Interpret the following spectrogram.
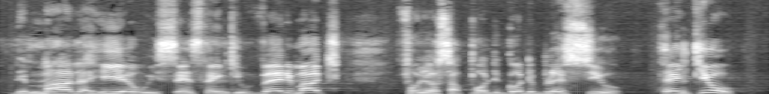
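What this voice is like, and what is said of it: French and Zambian accented English. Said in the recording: “can you understand him? Probably not... He is a Frenchman from the Congo. So not only does he have a French accent, but he's also got a Zambian accent.”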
